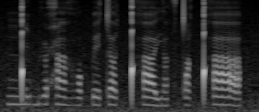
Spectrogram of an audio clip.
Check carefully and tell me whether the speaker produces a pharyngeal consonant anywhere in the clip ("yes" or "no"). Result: yes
